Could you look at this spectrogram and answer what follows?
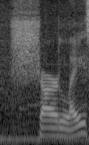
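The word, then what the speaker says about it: Charolais: It's a Charlet steer. Did I say that right? – Yes.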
